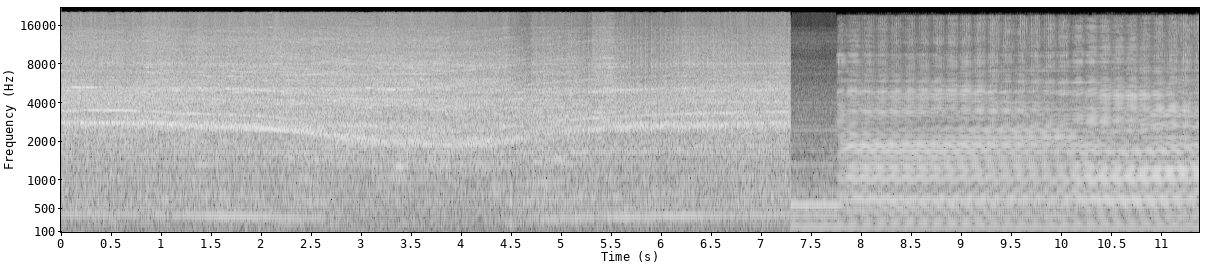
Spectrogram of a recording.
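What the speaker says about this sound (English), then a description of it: "followed by a light pass on the planer to even out the marks of the table saw blade" A planer makes a light pass on a chair's table-saw-cut tapered leg, a loud, close motor whine that dips in pitch under load and recovers, then cuts off into a different steady tone, with no talk.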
